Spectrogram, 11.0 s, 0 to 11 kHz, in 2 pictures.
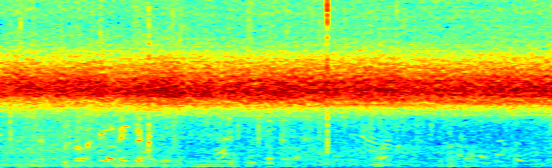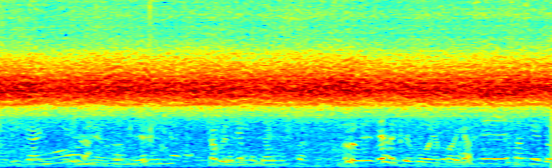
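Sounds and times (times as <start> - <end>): cicadas buzzing: 0.0 - 11.0
faint distant voices: 0.2 - 11.0.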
